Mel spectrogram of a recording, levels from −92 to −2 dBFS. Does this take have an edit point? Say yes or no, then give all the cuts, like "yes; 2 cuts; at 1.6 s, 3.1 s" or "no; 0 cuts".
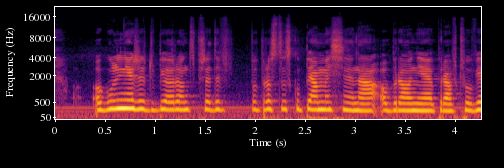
no; 0 cuts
